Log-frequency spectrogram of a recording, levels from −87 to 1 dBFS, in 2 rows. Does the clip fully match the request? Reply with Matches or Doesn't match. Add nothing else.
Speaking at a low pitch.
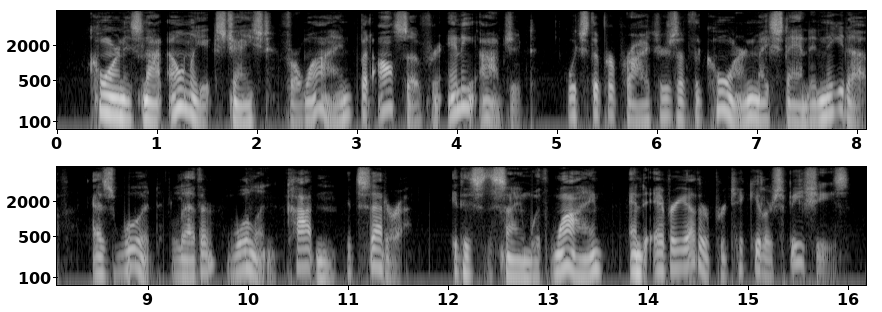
Matches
